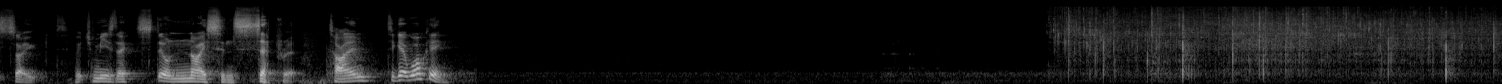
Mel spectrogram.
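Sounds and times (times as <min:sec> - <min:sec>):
oil spattering crackles: 0:10.4 - 0:15.0
onions sizzling in hot oil: 0:10.4 - 0:15.0.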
